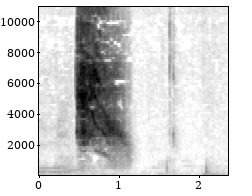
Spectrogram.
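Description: A short high-pitched squeal that falls in pitch, about half a second long.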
